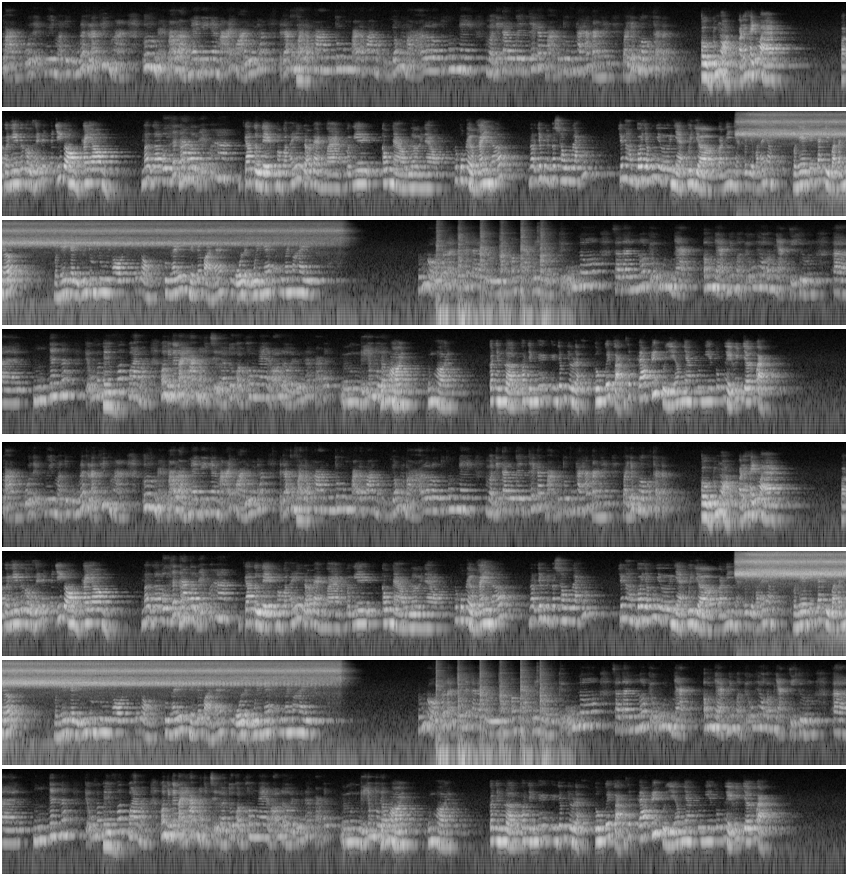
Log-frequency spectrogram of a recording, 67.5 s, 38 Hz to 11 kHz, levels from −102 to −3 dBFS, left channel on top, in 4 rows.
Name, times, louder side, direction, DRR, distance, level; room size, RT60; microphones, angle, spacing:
voice 1, 0.0-13.3 17.3-17.6 20.1-21.4 42.1-47.4 47.8-51.0 51.3-57.1 57.4-58.4, equal, 20° right, -2 dB, 0.9 m, -37 dB
voice 2, 14.0-15.5 16.8-19.0 19.7-20.1 20.4-20.9 21.7-25.6 25.9-26.9 27.4-28.6 29.2-32.3 32.7-34.0 34.8-40.0 52.7-52.9 58.2-58.8 59.2-59.6 60.4-62.2 62.5-65.9, left 1 dB, 20° left, 4 dB, 0.6 m, -31 dB
sound 1, 31.5-40.6, right 7 dB, 60° right, 0.5 m, -30 dB
sound 2, 39.4-45.3, right 1 dB, 80° right, 1.4 m, -41 dB
6.1 x 4.6 x 4.0 m, 1.3 s
head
